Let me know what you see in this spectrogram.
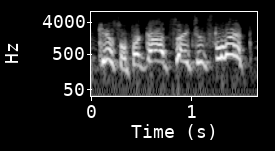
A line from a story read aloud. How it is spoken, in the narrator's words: The crowd hollered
